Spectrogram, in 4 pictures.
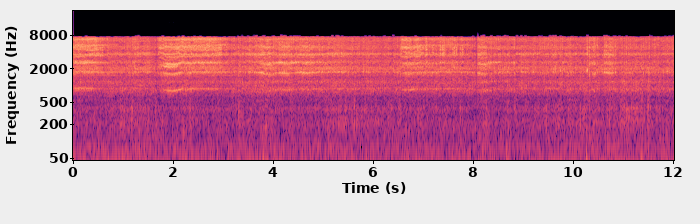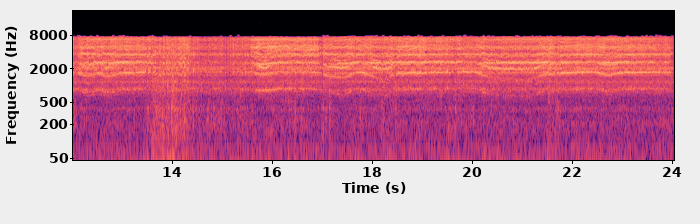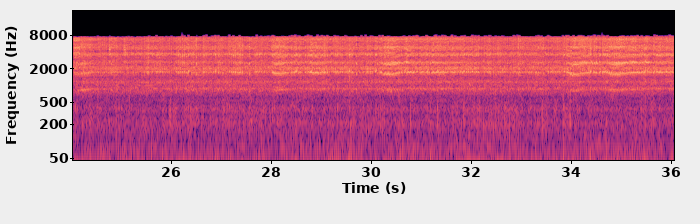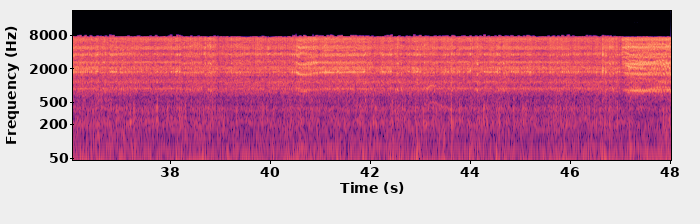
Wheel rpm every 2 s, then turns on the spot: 230, 230, 230, 230, 230, 230, 220, 230, 220, 220, 210, 230, 230, 230, 230, 230, 230, 230, 230, 230, 230, 230, 230, 220.
none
